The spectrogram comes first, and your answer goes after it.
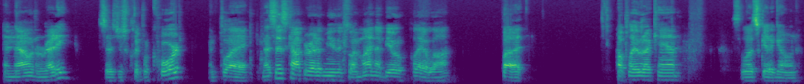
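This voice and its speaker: A man's voice: fairly low pitch, normal speed, long pauses. A man hosting a casual hands-on tech demonstration video, talking through each step as he goes. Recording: clearly noisy recording with clicks.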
